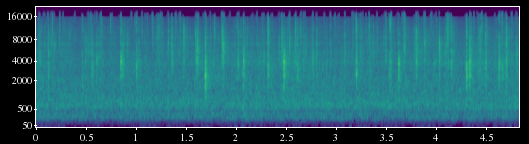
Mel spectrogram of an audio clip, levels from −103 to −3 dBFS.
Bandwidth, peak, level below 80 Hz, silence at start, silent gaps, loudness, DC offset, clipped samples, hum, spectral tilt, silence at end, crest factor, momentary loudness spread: 19 kHz; -8 dBFS; under -90 dBFS; 0 s; none; -36 LUFS; under 0.1%; under 0.1%; none; 3 dB/octave; 0 s; 32 dB; 6 LU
